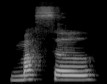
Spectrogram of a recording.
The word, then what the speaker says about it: muscle: So we've got scissors, muscle, scene. Okay, with these, the C is silent.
